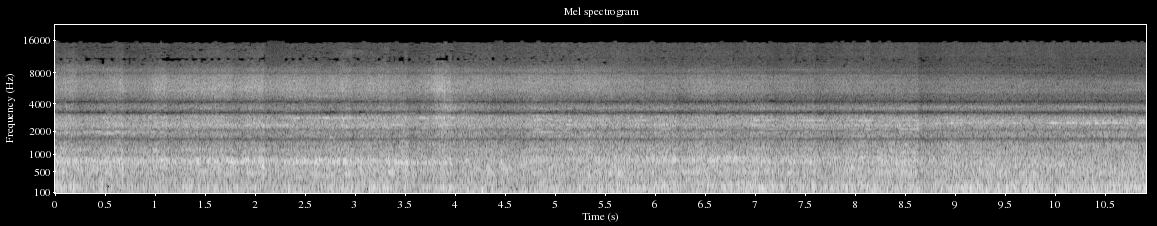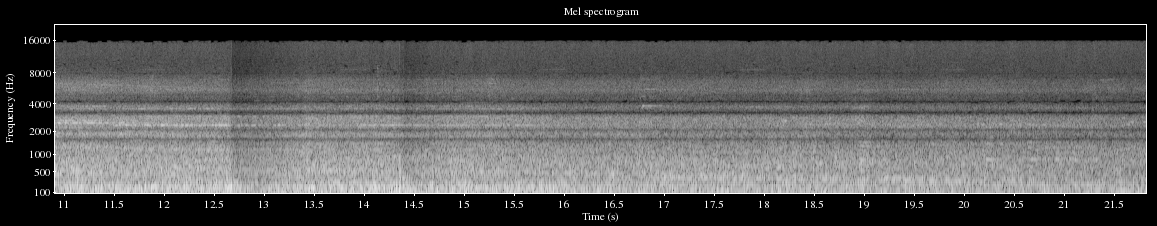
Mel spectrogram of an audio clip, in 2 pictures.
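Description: Electric commuter trains passing on a multi-track railway: a steady noise of wheels running on rails, with a whine that fades out about four seconds in.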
